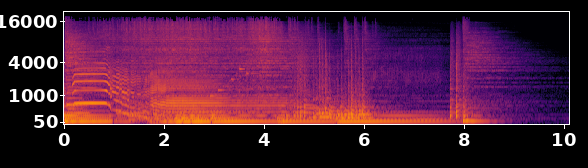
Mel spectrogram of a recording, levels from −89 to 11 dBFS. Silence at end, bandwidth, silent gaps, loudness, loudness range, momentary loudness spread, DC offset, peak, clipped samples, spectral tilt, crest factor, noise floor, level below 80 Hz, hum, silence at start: 1.3 s; 18.5 kHz; none; -21 LUFS; 10 LU; 15 LU; under 0.1%; -6 dBFS; under 0.1%; -5 dB/octave; 14 dB; -62 dBFS; -26 dBFS; none; 0 s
